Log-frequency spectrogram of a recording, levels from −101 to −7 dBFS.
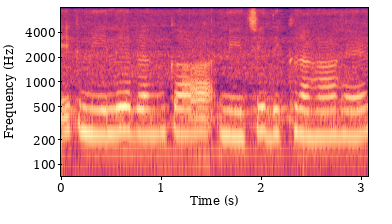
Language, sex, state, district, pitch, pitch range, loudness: Hindi, female, Uttar Pradesh, Lucknow, 230 Hz, 225-240 Hz, -15 LUFS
